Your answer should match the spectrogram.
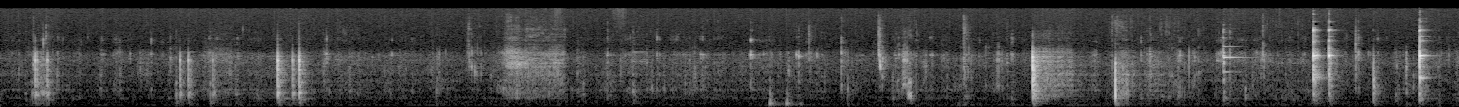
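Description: Close-up eating sounds: a person chewing mouthfuls of rice eaten by hand, with scattered short clicks and soft knocks of fingers and plate. In the last couple of seconds a metal spoon clinks several times against a glass bowl, with a brief ring.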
